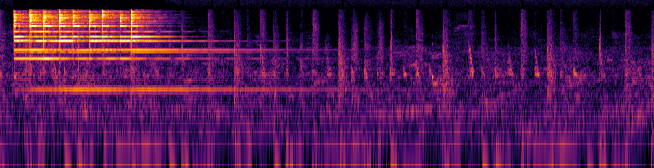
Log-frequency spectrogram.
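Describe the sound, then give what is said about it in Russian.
A bright bar bell in a pub is struck loudly once to announce closing time, its ringing tone slowly fading over a few seconds, while busy clinks and a low thumping beat carry on beneath it. “Вот только барный колокольчик, оповещающий о закрытии заведения, распорядился судьбой Делии иначе.”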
